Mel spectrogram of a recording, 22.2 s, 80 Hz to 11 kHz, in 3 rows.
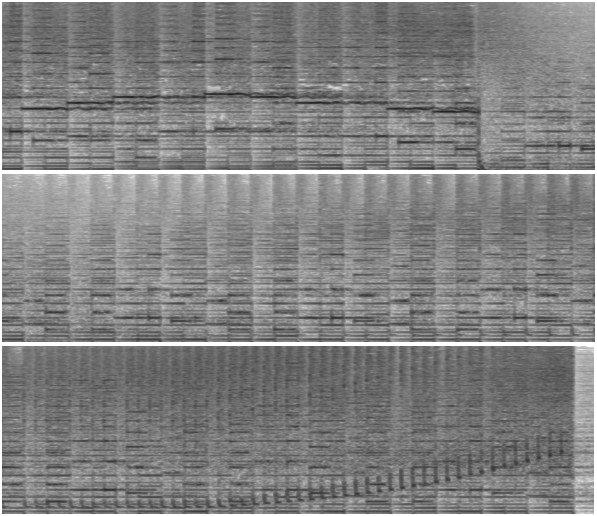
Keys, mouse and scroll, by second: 1.6 shift+d, 7.6 click, 8.3-11.7 drag, 12.1 scroll down 3, 12.3-15.8 middle drag, 15.8 KP_7, 17.5 click, 18.4 s, 20.9-21.5 scroll up 2, 21.5-22.2 scroll up 5.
